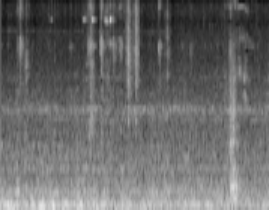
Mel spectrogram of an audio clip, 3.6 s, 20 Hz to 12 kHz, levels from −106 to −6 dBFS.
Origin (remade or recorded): recorded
